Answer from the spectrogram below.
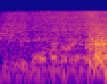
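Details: The speaker's own mechanical ventilator heard during speech: a soft airy hiss swells near the end as it delivers a breath.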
